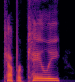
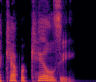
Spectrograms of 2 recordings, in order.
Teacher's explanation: The first pronunciation is the older pronunciation with the Y sound, and the second pronunciation is the newer pronunciation with the Z sound. And that's because it became common to spell that word with a Z at the end in place of the yogh.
